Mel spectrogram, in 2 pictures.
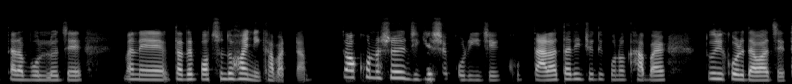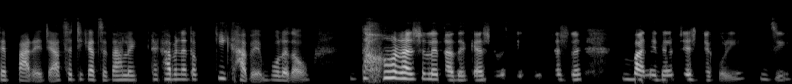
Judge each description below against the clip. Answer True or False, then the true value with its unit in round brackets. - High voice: True (230 Hz)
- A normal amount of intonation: True (3.3 semitones)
